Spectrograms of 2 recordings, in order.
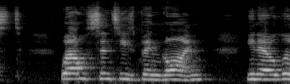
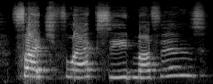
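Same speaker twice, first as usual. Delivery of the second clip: squeaky high disbelief, drawn out then yelped; gasping at the fudge flaxseed muffins; shocked Robin voice; 9 semitones higher, slower than usual. Retold or imitated. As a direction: pitch way up in mock outrage. Robin voiced reacting to freezer.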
